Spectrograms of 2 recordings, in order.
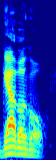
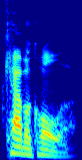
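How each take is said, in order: First: The word is said in authentic dialect form. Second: The word is said in its standard form. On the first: The speaker calls it right. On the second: The speaker calls it wrong.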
